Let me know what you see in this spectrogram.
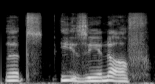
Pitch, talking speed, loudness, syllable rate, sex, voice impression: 165 Hz, 115 wpm, -14 LUFS, 4.0 syllables/s, male, masculine, adult-like, tensed, powerful, bright, clear, slightly nasal, intellectual, friendly, unique, wild, lively, slightly intense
